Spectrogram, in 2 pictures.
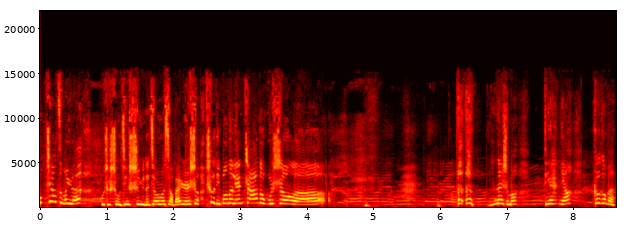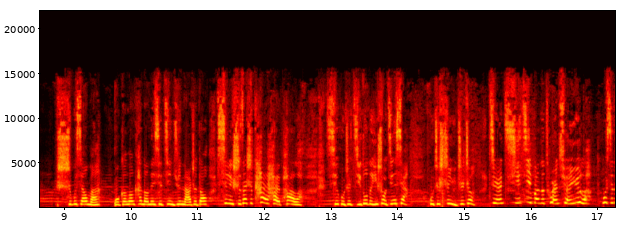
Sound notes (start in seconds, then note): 6.4 cough cough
